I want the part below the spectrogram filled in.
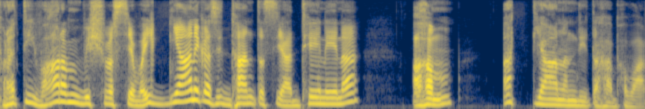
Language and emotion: Sanskrit, happy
